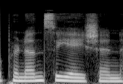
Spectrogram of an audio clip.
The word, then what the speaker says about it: pronunciation: Feel how pronunciation has 4 syllables with stress on the 4th one, and improves has stress on the 2nd syllable.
